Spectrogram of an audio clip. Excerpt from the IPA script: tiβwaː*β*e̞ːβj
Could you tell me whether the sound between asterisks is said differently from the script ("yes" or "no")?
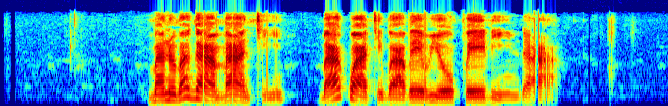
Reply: no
